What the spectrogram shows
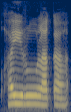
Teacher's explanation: idgham bila guna karena ada huruf nun tanwin bertemu dengan huruf ro. Cara membacanya masuk dengan tidak mendengung.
